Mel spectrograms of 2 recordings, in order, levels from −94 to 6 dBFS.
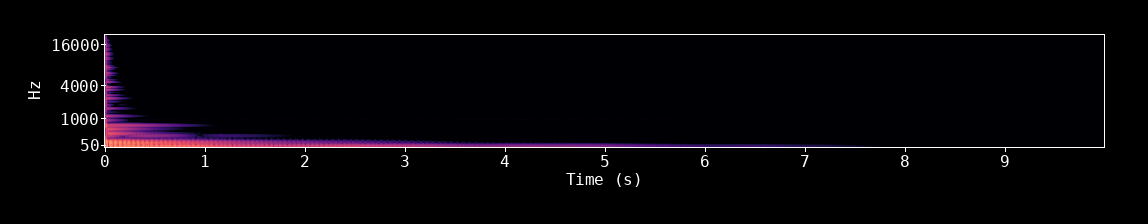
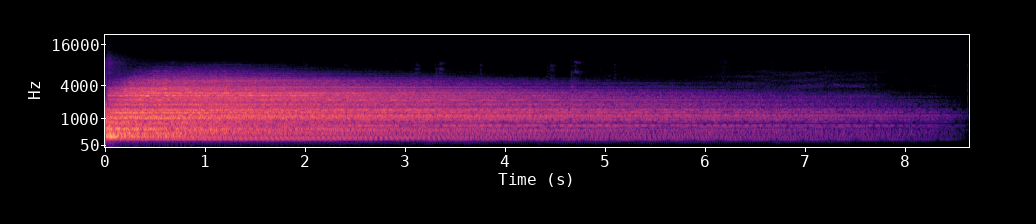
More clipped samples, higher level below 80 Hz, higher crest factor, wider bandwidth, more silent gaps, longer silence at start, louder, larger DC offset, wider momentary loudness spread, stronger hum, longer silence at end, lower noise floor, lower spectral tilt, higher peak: neither; first, -38 dBFS vs under -90 dBFS; first, 28 dB vs 20 dB; second, 3.9 kHz vs 8.8 kHz; neither; about the same, 0 s vs 0 s; second, -31 LUFS vs -21 LUFS; neither; first, 28 LU vs 24 LU; neither; first, 6.7 s vs 1.5 s; first, under -90 dBFS vs -60 dBFS; first, -8.5 dB/octave vs -2.5 dB/octave; about the same, -6 dBFS vs -6 dBFS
